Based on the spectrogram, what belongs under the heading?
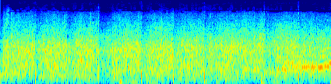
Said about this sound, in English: Okay, the men should clap for the women to come. Que les hommes applaudissent et que les femmes viennent.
